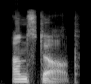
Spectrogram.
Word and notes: unstop: British English

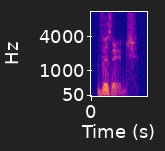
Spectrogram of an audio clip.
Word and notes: visage: British English

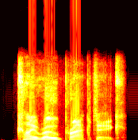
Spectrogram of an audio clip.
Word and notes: chiropractic: British English

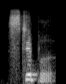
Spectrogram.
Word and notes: stipple: Indian

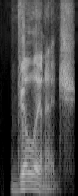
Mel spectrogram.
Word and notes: villeinage: American English

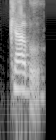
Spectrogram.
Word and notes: cavil: Indian

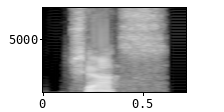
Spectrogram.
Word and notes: chasse: British English

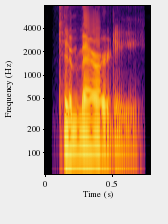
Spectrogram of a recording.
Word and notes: temerity: American English

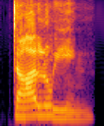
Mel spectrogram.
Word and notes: toluene: Indian

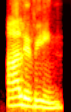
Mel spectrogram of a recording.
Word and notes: olivine: Indian

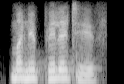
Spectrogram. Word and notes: Manipulative: Indian

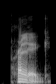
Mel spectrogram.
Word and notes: prig: American English

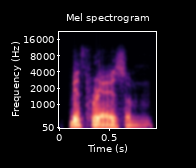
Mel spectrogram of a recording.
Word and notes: Mithraism: American English

